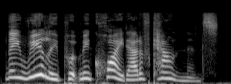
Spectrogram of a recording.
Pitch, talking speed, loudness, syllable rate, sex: 260 Hz, 210 wpm, -15 LUFS, 6.1 syllables/s, female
